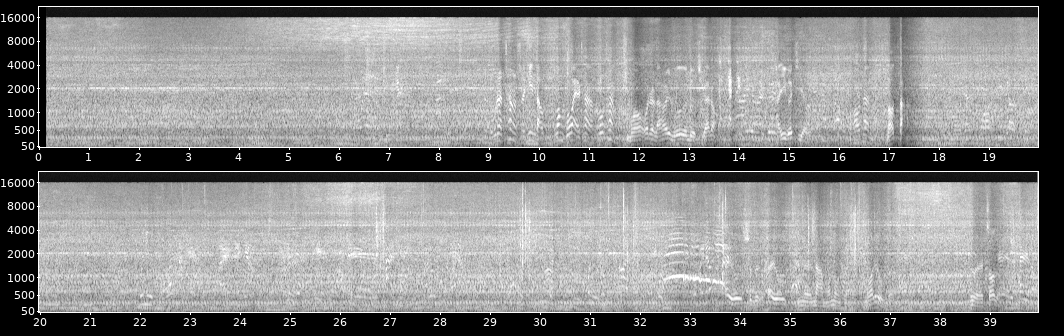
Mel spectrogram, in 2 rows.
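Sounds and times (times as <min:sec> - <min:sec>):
high whine: 0:00.2 - 0:39.9
ride machinery hum: 0:00.2 - 0:39.9
voices talking: 0:05.0 - 0:39.9.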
